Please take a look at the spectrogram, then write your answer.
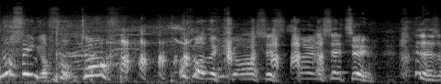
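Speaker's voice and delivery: laughing at his own story. Real, not acted. Teller laughing recalling he left, real laughter.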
